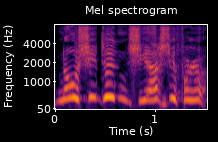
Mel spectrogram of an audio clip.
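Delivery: very high, loud protest; frantic protest. Retold or imitated. A son protests to his companion in the car, high and loud. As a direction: shout it up high in disbelief. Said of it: "And I'm like".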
